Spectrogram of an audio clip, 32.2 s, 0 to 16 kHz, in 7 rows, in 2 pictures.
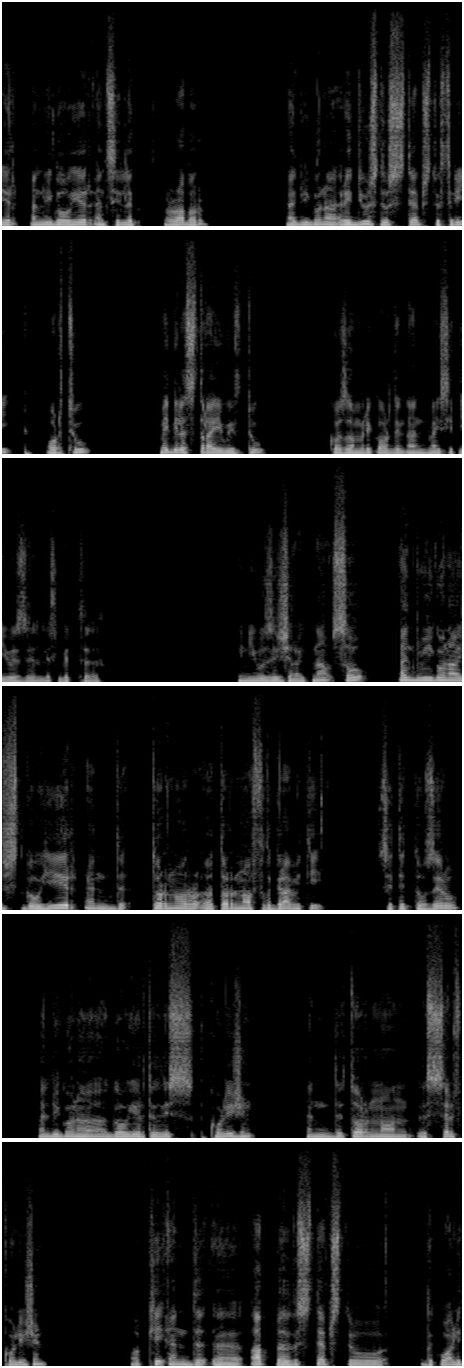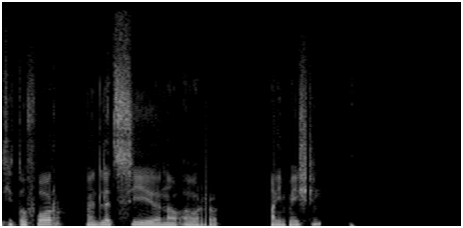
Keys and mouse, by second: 0.4-2.5 drag, 3.0-7.1 drag, 14.1 click, 15.2-16.8 drag, 22.6 click, 26.6 click, 28.0-28.4 middle drag, 28.4 click, 29.3 space.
